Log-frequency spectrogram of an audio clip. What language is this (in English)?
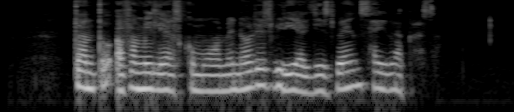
Galician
